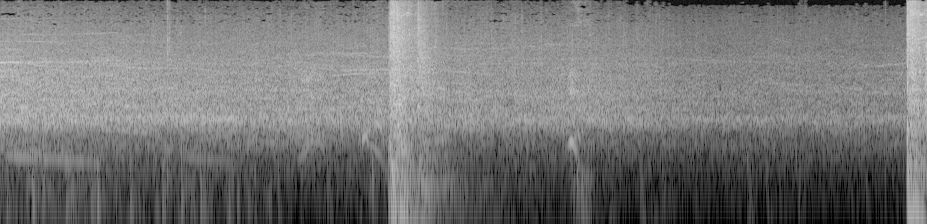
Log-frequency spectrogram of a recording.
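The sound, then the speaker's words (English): In a wrestling video game, a heavy slam and clatter of a wrestler's body landing across a metal ladder, followed by a softer thud and another sharp impact, over a loud, constant arena crowd roar. “Austin drops him atop, across the top of that as well.”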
